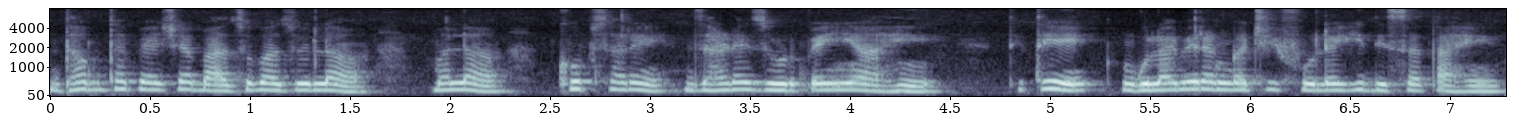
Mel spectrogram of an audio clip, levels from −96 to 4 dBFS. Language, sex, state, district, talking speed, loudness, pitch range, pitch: Marathi, female, Maharashtra, Sindhudurg, 155 wpm, -17 LUFS, 210-235 Hz, 220 Hz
